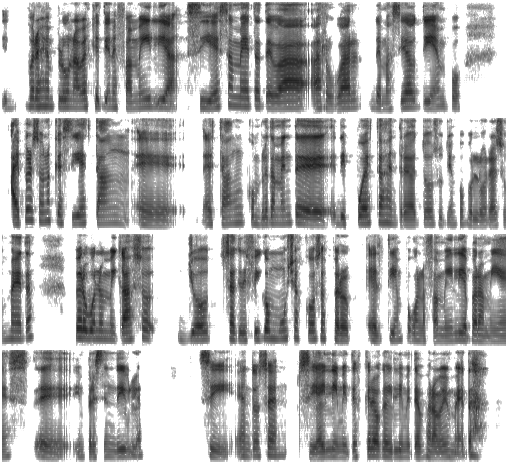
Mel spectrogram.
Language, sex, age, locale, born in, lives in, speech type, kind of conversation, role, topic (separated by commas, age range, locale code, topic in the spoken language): Spanish, female, 30-34, es-CU, Cuba, United States, conversation, unstructured, none, ¿Hay alguna meta que siempre hayas querido alcanzar?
